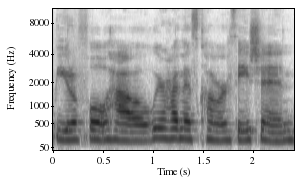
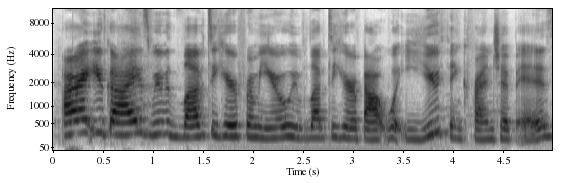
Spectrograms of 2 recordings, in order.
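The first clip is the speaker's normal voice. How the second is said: higher, louder address to the audience; upbeat host sign-off; 4 semitones higher, 5 dB louder than usual. Real, not acted. Host asking viewers to comment and subscribe, upbeat sign-off. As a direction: pitch it up and out to the viewers.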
